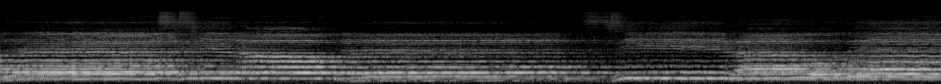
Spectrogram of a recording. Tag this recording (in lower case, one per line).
music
